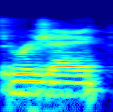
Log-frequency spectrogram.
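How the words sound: The name is said with French-style sounds. "kind of like the French accent"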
